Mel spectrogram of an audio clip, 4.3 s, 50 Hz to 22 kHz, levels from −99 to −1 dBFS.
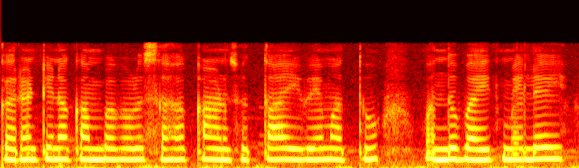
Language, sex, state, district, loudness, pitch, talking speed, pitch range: Kannada, female, Karnataka, Bidar, -15 LUFS, 255 Hz, 125 wpm, 255-260 Hz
